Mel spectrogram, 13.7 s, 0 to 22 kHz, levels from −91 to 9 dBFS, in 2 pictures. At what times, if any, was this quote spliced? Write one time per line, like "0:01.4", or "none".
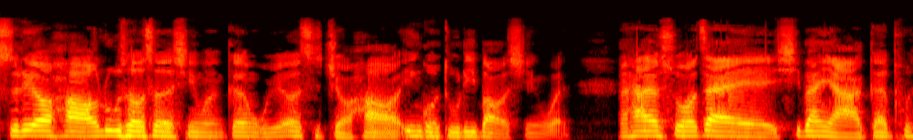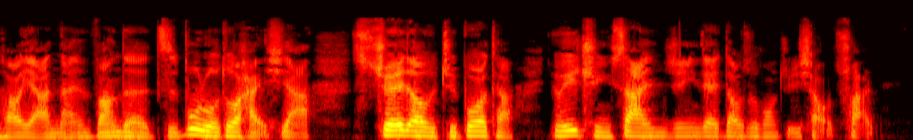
0:04.7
